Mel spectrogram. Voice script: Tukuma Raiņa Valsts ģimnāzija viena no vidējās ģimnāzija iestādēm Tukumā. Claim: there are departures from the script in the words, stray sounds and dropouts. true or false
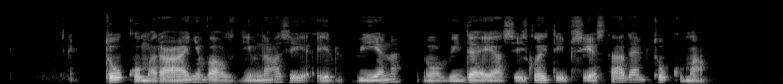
true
